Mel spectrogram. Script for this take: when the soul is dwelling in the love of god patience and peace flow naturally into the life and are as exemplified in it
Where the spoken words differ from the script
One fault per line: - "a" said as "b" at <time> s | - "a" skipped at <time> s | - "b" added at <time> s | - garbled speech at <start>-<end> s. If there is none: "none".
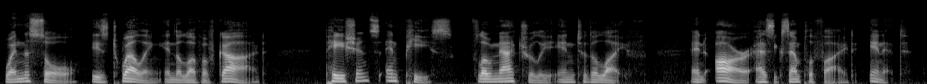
none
